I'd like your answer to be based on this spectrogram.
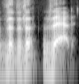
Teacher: la pronunciación con la th, que es una z sonora, that, y la a un poco así, that.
